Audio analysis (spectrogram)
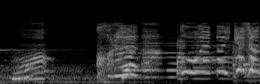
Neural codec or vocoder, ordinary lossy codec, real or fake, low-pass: vocoder, 44.1 kHz, 80 mel bands, Vocos; none; fake; 7.2 kHz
